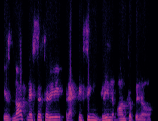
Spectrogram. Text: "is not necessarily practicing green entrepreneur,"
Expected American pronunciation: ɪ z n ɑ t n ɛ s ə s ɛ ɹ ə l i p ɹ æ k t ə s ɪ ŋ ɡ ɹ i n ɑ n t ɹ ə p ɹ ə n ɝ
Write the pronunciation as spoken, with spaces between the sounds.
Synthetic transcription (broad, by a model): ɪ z n ɑ t n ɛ s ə s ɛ ɹ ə l i p ɹ æ k t ə s ɪ ŋ ɡ ɹ i n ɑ n t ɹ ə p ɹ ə n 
